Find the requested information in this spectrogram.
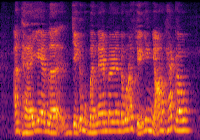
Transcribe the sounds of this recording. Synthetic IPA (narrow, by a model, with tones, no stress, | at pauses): ʔa˧nt̪ʰe˧˩˨t͡ɕʔɛ˧mlaː˨˩t͡ɕi˧˨˩kɔː˨˦m˨˩t̚mï˨˩ŋ̟˧ʔɛ˧mɗə˧jʔnɗə˧wkɔ˨˦nɔ˨˦t͡ɕwḭ˧˨əzə˧ŋɲɔ̰˧˩˦naː˨˩wxaː˦˥k̚ɗə˧w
